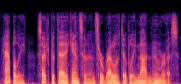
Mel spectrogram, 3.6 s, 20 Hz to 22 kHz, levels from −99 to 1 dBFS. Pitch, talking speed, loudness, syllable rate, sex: 90 Hz, 130 wpm, -19 LUFS, 6.5 syllables/s, male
